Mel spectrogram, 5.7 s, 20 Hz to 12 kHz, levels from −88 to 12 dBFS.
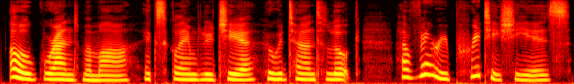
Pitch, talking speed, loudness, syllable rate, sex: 235 Hz, 145 wpm, -17 LUFS, 4.5 syllables/s, female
